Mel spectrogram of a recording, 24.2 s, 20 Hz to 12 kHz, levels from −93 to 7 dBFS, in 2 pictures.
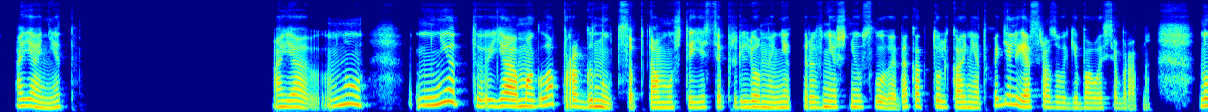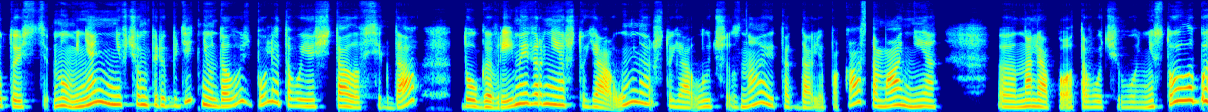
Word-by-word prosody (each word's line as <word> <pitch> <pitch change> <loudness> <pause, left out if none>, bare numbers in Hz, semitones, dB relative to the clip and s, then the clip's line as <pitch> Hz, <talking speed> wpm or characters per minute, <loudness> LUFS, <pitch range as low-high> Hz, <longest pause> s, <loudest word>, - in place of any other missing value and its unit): А 200 - -2
я 200 -4 +1
нет. 170 +4 -6 2.0
А 175 - 0
я, 180 -2 +1
э, - - -12
ну, 250 +3 0 0.5
нет, 255 +10 +2 0.2
э, 195 0 -1
я 195 0 +5
могла 200 +6 +3
прогнуться, 190 - 0
потому 160 0 -2
что 165 -1 -5
есть 165 +1 -5
определенные 170 0 -2
некоторые 165 0 -3
внешние 175 +1 -2
условия, 160 -5 -4
да, 170 - -2
как 195 0 -3
только 175 -3 -2
они 165 -1 -1
отходили, 235 +8 -3
я 175 -2 +5
сразу 170 -1 -6
выгибалась 150 0 -6
обратно. - - -9 0.5
Ну, 215 +1 +3
то 210 -3 +1
есть, 180 0 -4
ну, 215 +1 +3
меня 205 - +4
ни 280 -7 +5
в 250 - -7
чем 250 -1 +2
переубедить 230 - -3
не 245 - +5
удалось. 205 - +1
Более 310 +6 -1
того, 205 -5 -3
я 190 0 0
считала 190 -3 +3
всегда, 160 - 0 0.5
долгое 180 -4 +3
время, 200 - +4
вернее, 275 -3 +4
что 235 -4 -6
я 180 -3 +3
умная, 290 +2 0
что 195 - -7
я 165 -3 -1
лучше 185 +4 -5
знаю 235 - -1
и - - -3
так 185 -5 -8
далее, 160 -2 -3
пока 260 +8 0
сама 205 - +4
не, 190 -2 0 0.6
э, 175 -1 +1
наляпала 175 -2 +2
того, 170 0 -3
чего 165 0 -8
не 165 +3 -3
стоило 350 - +5
бы, 365 - +7
190 Hz, 165 wpm, -24 LUFS, 170-230 Hz, 2.0 s, бы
